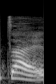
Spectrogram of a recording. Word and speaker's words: 在: So here, is the second character, 在, is that pronounced with the fourth tone, or is it the neutral tone? Definitely with the fourth tone. 落在, you wouldn't do that, the neutral tone here would be 落在.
